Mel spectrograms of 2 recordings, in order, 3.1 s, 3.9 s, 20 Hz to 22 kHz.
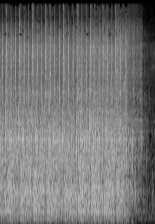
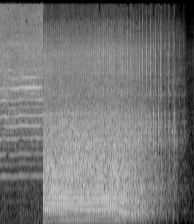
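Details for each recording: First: Craftsman 6 3/4 platinum 21-inch push mower with bagger, automatic choke and no primer bulb; reported pouring black smoke, oil full, fresh gas. It chugs loud and uneven, then sags and dies; the automatic choke seems stuck on, flooding the engine and making it run rich. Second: Craftsman 6.75 Platinum 21-inch push mower that poured black smoke at startup, after the auto choke was repaired (plastic cleared from the thermostat arm, spring checked): the engine catches and runs at an even, fast chatter with no missing. It runs properly.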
